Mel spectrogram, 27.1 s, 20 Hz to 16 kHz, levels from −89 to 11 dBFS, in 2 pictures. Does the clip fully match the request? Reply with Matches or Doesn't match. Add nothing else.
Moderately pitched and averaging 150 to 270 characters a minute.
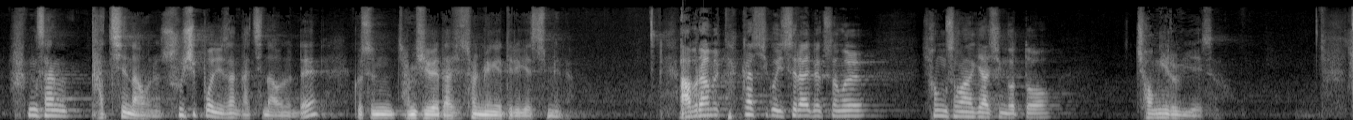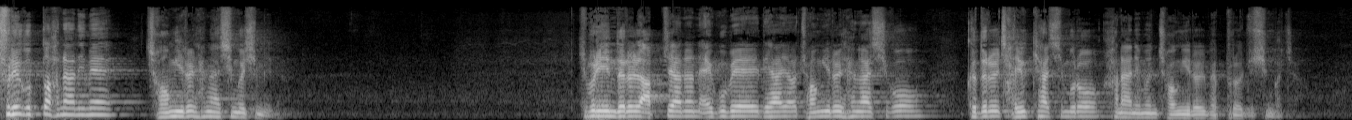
Doesn't match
